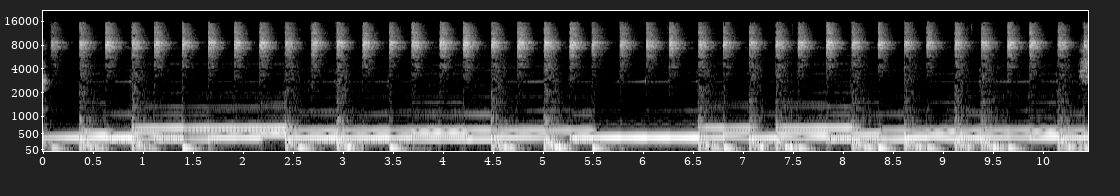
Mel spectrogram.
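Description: Eurorack modular synthesizer patch playing: a Mutable Instruments Plaits voice holds sustained notes that step among a few fixed pitches in a random order set by Marbles, over a steady analog kick and snare beat with fast high ticks.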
